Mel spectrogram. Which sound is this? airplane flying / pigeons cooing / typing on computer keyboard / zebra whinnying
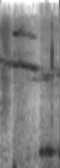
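pigeons cooing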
